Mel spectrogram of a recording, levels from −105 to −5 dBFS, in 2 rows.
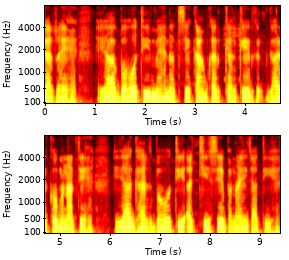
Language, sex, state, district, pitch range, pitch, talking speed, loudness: Hindi, male, Chhattisgarh, Kabirdham, 115-125 Hz, 120 Hz, 160 wpm, -21 LUFS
